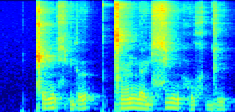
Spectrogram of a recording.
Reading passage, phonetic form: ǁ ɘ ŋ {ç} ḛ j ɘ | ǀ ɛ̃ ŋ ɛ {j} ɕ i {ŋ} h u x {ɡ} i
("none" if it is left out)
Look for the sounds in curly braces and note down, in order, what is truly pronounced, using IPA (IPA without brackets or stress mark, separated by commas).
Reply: ç, j, ŋ, ɡ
